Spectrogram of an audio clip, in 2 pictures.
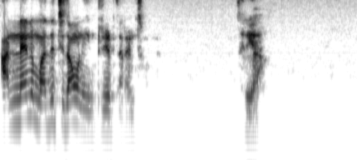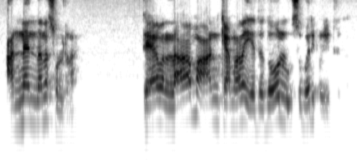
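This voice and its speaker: An interviewed cricket fan who keeps scolding the interviewer, exasperated and often snapping back loudly. The voice is bright and forceful. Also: mid-range voice, moderate pace, pauses often. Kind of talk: heated street interview banter.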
